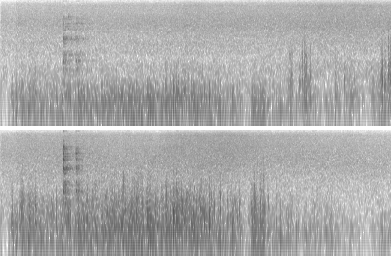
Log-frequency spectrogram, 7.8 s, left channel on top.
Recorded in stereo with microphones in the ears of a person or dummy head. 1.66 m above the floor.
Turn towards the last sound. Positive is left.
turn(degrees=-35)  # may be behind; listen again after turning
